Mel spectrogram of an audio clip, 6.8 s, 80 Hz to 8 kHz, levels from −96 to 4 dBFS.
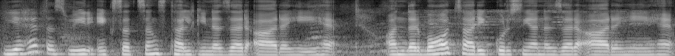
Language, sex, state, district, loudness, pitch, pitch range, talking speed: Hindi, female, Haryana, Charkhi Dadri, -17 LUFS, 185 Hz, 175-200 Hz, 160 wpm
